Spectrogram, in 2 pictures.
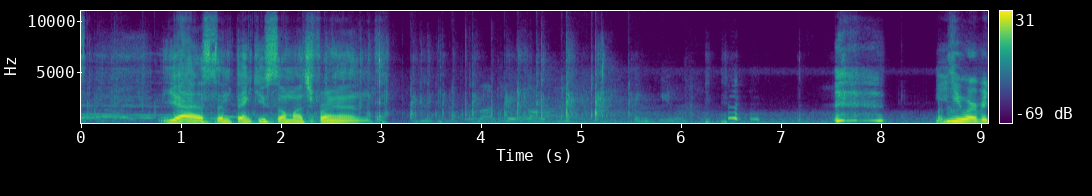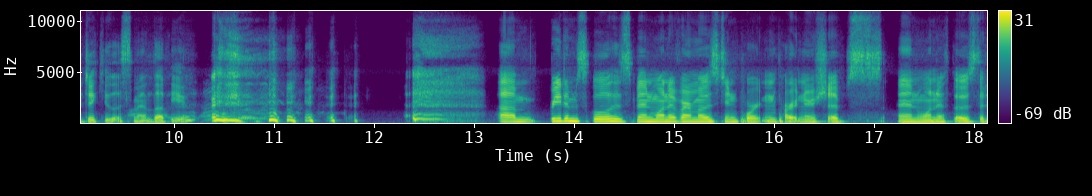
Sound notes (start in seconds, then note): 0.0 audience applauding and cheering; 6.0 chuckles; 9.7 laughs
